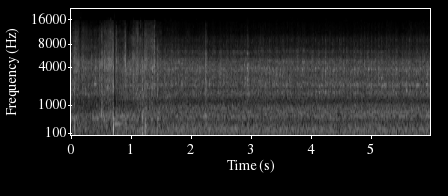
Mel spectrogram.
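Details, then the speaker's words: 1978 Ford Thunderbird, after being flooded and starting right off: a couple of clunks, then an even, steady idle with a smooth exhaust note and nothing irregular; normal idle. "she sounds smooth this is this exhaust is this is this is unbelievable listen to this"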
